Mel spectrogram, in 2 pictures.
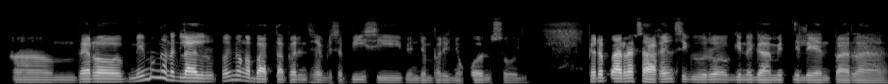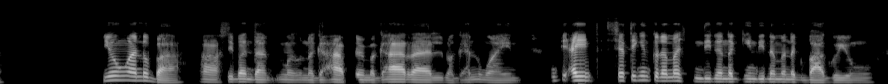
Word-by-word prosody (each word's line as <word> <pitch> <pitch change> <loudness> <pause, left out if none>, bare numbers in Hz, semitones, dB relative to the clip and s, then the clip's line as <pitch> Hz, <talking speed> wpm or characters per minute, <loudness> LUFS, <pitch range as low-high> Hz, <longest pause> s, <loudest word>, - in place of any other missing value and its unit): Um, 110 -1 -6
pero 130 -1 +4
may 165 +7 -4
mga 310 +6 -3
naglalaro 150 -4 +6
pa 170 +3 -5
may 210 - -5
mga 160 -6 -1
bata 120 -2 +2
pa 115 - -2
rin 110 0 -9
siyempre 105 -4 -9
sa - - -10
PC 105 -3 -8
nandiyan 100 -1 -11
pa - - -10
rin 100 0 -11
yung 95 - -17
console. 100 -3 -8 0.6
Pero 140 +3 +4
para 145 +1 +8
sakin 130 +2 +4
siguro 115 -2 -4
ginagamit 110 -1 -2
nila 105 -1 -2
yan 105 - -11
para, 100 -1 -4 1.0
yung 195 +2 0
ano 180 -2 +4
ba, 95 0 -1 0.2
ah, 115 -2 -2
si 125 - -7
banda 115 -4 0
nag-aafter 105 0 -3
mag-aaral 110 -1 +2
mag 95 -1 -13
unwind 100 -4 -9 0.3
hindi 175 - -6
ay 190 -1 +9 0.2
sa 180 - -1
tingin 195 0 -2
ko - - +3
naman 170 0 +4
hindi 140 -1 -2
na 135 - +1
hindi 130 0 -5
naman 120 -1 -3
nagbago 100 -1 -3
yung 100 0 -9
115 Hz, 165 wpm, -24 LUFS, 105-135 Hz, 1.0 s, ay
